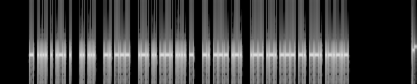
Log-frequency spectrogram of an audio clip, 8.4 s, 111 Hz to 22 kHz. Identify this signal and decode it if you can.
Morse code, heard as a keyed tone, about 44 wpm, 700 Hz. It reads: THERE IS NO RIGHT NOR WRONG.
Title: Sentences from Top 1500 Words 45wpm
